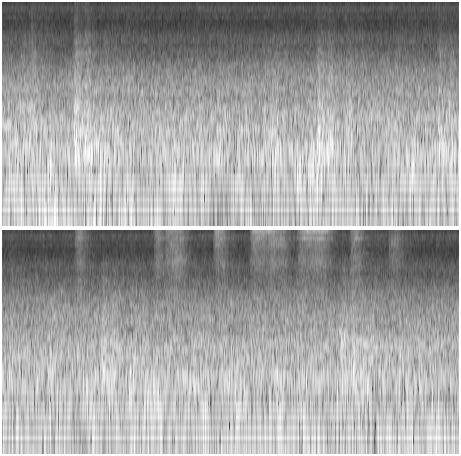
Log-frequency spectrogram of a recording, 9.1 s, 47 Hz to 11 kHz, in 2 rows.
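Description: Tokyo Metro 03 series armature-chopper electric train heard from inside the car while running along the track: a steady rumble of wheels and running gear with a low steady hum and occasional knocks. About five seconds in comes a series of short high-pitched squeals.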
